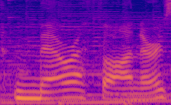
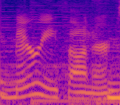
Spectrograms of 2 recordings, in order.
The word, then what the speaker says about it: Marythoners: I have to run into my shot today because in honor of the Mount St. Marathoners, is that, am I saying it right? Marythoners. Marythoners.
